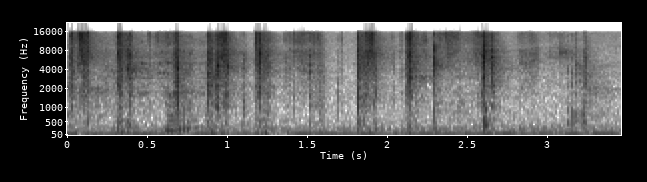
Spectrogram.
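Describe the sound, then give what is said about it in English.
A deck of tarot cards is shuffled in a steady series of crisp, riffling bursts, each a quick papery flutter, repeating for several seconds with no talking. “Oh my god, I had too many uh, here, so I'm gonna shuffle these up and tell them to pick one here.”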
